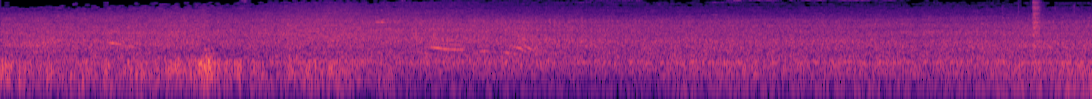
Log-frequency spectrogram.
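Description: A bus engine rumbles as the bus pulls away.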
